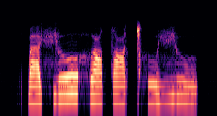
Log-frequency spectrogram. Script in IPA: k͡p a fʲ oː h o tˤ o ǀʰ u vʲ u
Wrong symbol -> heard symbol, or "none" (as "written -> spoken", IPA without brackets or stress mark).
none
